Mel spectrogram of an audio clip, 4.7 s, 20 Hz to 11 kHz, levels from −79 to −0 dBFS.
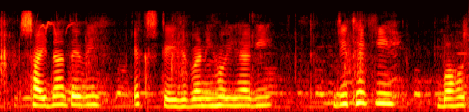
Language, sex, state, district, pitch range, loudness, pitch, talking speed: Punjabi, male, Punjab, Kapurthala, 215-270 Hz, -19 LUFS, 235 Hz, 140 wpm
